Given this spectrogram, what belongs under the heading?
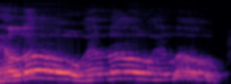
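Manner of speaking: calling hello in a high voice; high, searching hello into empty space. Retold or imitated.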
